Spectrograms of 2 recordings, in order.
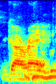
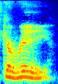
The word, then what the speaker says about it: Gary: You mispronounced his first name. His first name is Gary. It's Gary. Gary.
